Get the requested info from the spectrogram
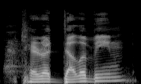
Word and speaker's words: Cara Delevingne: Is Cara Delevingne? Is that how you say that? – Yes. You're pronouncing correctly.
